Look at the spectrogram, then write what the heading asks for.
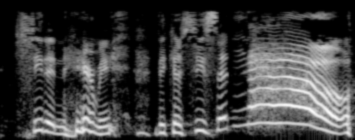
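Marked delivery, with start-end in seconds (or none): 2.3-3.5 a much higher, louder retold shout of no; shouted refusal. Wife shouting back at her husband in the bathroom, loud. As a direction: yell the refusal at full force.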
